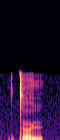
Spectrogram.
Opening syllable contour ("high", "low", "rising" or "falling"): low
